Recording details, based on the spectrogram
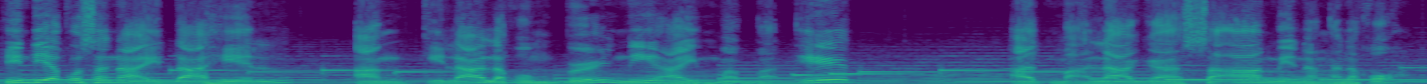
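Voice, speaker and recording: A man's voice: mid-range voice, normal speed, natural voice. A man performing first-person radio drama narration as a heartbroken letter writer confessing a secret affair. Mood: hurt. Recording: loud music bed behind voice. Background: loud instrumental music.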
